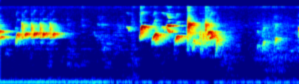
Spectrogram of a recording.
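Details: Excited European goldfinch singing inside a cage: rapid high twittering with buzzy trills and quick tinkling phrases that jump between pitches, over a steady low electrical hum.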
